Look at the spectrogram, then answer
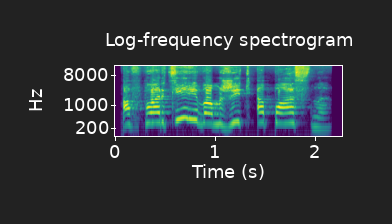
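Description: A woman's voice: expressive, normal speed, fairly bright tone. Woman voicing a jittery pleading young woman. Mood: fretful, pleading. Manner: high, pleading and flustered. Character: anxious fretful young woman. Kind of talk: audiobook character voice.

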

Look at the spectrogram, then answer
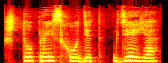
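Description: Woman voicing a slow metallic android boy. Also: medium pitch, flat delivery, dark tone, close to an everyday voice. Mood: confused. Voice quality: metallic, robotic machine-like delivery. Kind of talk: audiobook reading.

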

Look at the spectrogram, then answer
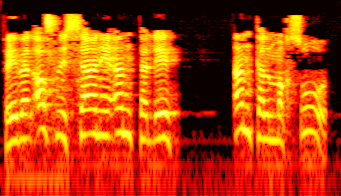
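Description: A man's voice: very high-pitched, fairly even intonation, very fast. A man with an Egyptian accent giving a religious lesson, posing rhetorical questions and answering them himself. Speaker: preacher. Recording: slightly dull audio, faint noise.

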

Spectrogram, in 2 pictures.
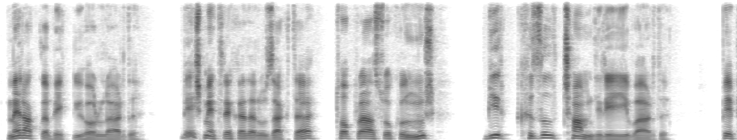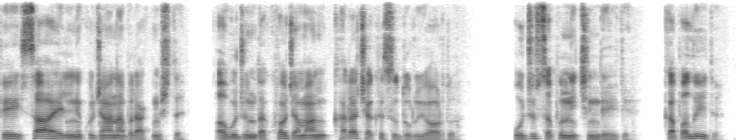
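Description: A man narrating an audiobook in a measured, expressive storytelling manner. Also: on the low side.

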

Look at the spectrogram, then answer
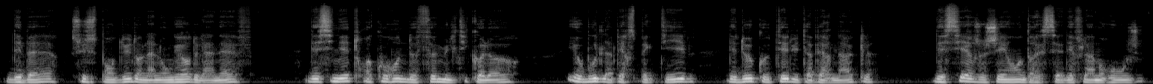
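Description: A man narrating a classic novel as an audiobook, with measured, even reading. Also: on the low side, breathy edge.

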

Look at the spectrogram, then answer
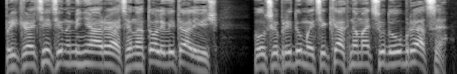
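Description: A man's voice: sits high, quick pace, dry recording, studio quality, pitched above the performer's own voice, lightly acted. Man doing a snapping, defiant investigator. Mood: shouting. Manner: sharp, snapping. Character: restrained but defiant young male investigator.

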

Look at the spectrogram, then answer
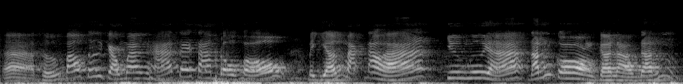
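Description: A preacher voicing a stern, hot-tempered rich old man who scolds loudly, in a storytelling sermon. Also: medium pitch, animated, normal speed, slight background noise, natural voice, poor audio. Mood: angry. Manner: loud, shouting accusations.

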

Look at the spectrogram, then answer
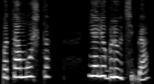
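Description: A woman's voice: fairly high pitch, animated, takes it slowly, no room sound, clean studio sound, pitched above the performer's own voice. A woman voicing a tearful, emotional female bulldog bride in a children's audiobook.

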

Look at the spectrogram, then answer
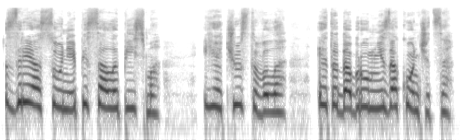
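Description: A woman voicing a quiet, meek young woman who speaks softly, almost whispering, in an audiobook. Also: high-pitched, moderate pace, no room sound, studio quality, voice pushed up, close to an everyday voice. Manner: soft, near-whispered.

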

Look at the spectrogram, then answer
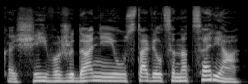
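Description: A woman narrating an audiobook fairy tale in expressive storytelling. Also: low-pitched, a little fast, no room sound, clean studio sound.

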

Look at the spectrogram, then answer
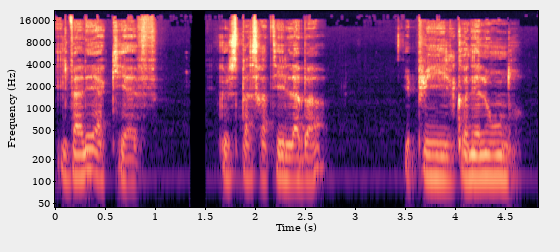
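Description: A man voicing a humble, secretive old man who speaks gravely and with respect. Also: fairly low pitch, flat delivery, moderate pace, dark tone, lightly acted.

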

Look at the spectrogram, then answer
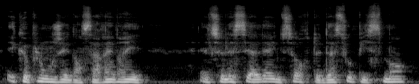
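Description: A man reading a classic novel aloud as a narrator, with a measured, even delivery. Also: lowish voice, breathy edge. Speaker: audiobook narrator. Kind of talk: scripted narration.

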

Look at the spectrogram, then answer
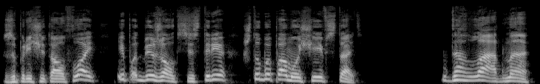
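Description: A man reads a children's story with a fairly high voice that rises and falls animatedly. The recording is dry and close, with no room sound. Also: normal speed, no room sound. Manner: expressive, lively. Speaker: narrator.

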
